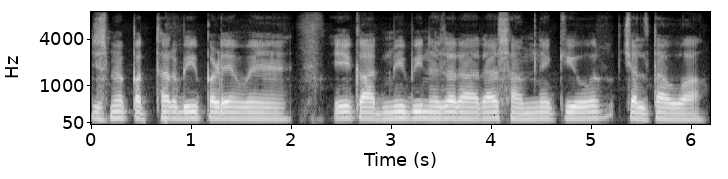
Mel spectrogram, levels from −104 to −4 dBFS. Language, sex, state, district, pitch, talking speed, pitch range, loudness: Hindi, male, Uttar Pradesh, Lucknow, 120 Hz, 185 wpm, 115-125 Hz, -17 LUFS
